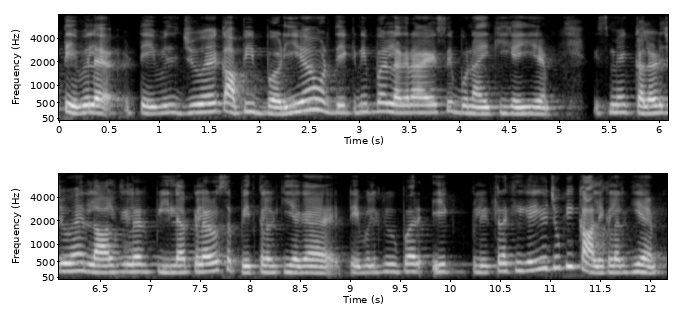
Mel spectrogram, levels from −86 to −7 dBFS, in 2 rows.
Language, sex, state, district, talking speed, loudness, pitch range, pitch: Hindi, female, Chhattisgarh, Jashpur, 230 wpm, -23 LUFS, 190-230 Hz, 210 Hz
